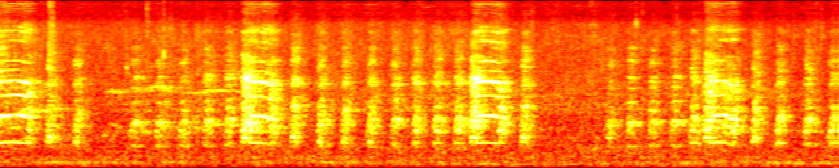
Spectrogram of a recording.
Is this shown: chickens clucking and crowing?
yes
